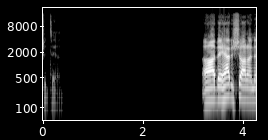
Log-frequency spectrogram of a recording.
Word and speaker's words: Satan: The one guy, when I worked for the Buffalo Sabres, his last name was spelled S-A-T-A-N. Take a shot at that one. How would you pronounce S-A-T-A-N? Mm-hmm. Yeah. Shatan. Not Satan. Was not pronounced Satan. It was Shatan.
